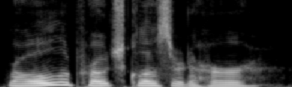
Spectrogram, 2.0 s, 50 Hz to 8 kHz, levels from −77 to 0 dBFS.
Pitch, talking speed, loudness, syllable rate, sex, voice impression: 195 Hz, 155 wpm, -16 LUFS, 4.7 syllables/s, female, feminine, slightly gender-neutral, middle-aged, slightly thin, slightly tensed, slightly weak, slightly dark, soft, slightly muffled, fluent, cool, very intellectual, refreshing, very sincere, calm, friendly, reassuring, slightly unique, slightly elegant, slightly wild, sweet, lively, kind, modest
